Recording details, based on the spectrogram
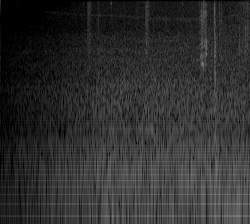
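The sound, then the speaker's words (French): A heavy truck engine, driven by a woman truck driver, is started and rumbles deeply, growing steadily louder as the truck pulls away, with a few brief airy hisses near the end. No one speaks. “Contact, moteur en marche et c'est parti!”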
